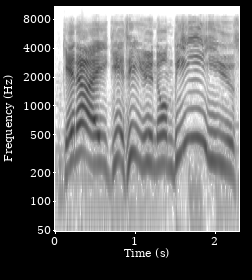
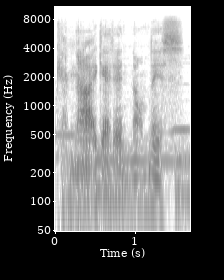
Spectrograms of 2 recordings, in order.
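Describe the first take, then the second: First: It is said in a put-on vampire voice. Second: It is said in a normal voice.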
